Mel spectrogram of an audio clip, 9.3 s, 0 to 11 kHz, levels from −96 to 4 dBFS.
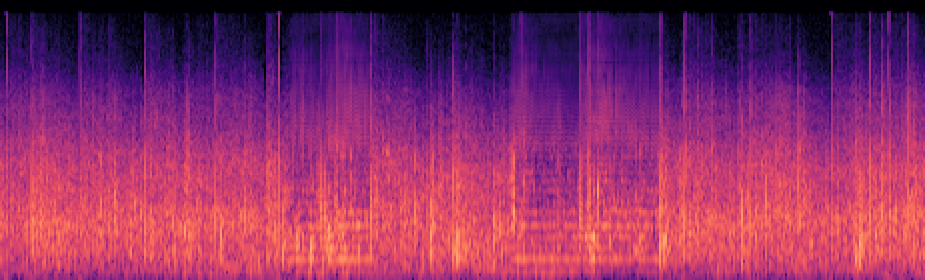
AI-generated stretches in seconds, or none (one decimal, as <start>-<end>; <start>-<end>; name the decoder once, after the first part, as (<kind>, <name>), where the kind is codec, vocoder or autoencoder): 2.9-3.7 (vocoder, BigVGAN v2); 5.1-6.6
